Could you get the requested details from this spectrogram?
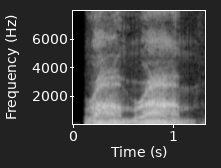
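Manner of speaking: rough, breathy voice.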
